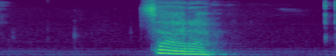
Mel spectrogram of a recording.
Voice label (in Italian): "zzara", Calabrese; cucinacalabrese; glossario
